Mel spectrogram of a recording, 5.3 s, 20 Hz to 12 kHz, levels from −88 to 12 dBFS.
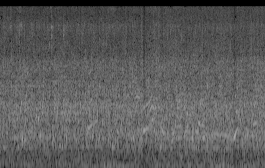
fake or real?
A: real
